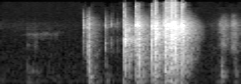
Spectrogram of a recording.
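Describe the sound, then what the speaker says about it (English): Small mini Rider-Waite tarot cards are riffled and shuffled by hand in a few quick, crisp bursts of flapping and clicking, loud and close, with brief pauses between them. "It's kind of hard to shuffle because they're so teensy"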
